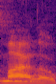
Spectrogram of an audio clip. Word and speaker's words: Milo: I pronounce it Milo, but it's from the island of Milos in Greece.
